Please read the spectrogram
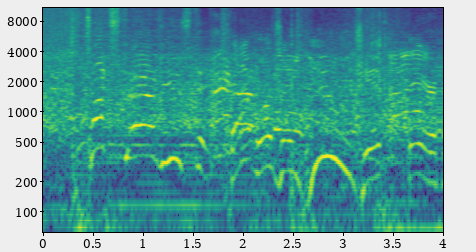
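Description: Voices shouting over a music bed with a steady low bass.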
